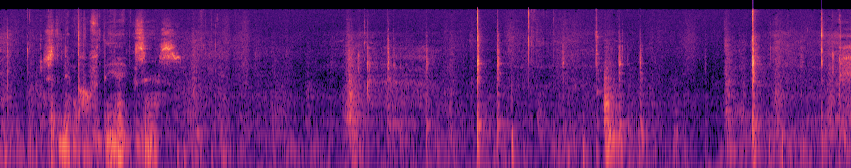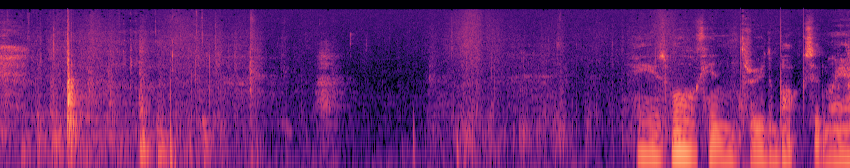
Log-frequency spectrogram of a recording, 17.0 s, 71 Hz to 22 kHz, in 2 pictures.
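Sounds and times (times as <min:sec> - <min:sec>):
short rustle: 0:00.0 - 0:05.9, 0:12.6 - 0:16.0.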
